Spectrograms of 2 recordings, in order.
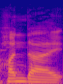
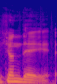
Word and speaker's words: Hyundai: It's not a Hyundai, it's a Hyundai.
